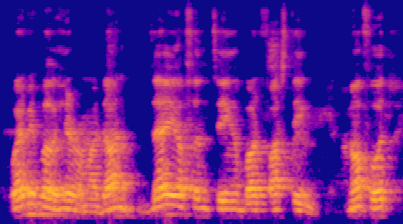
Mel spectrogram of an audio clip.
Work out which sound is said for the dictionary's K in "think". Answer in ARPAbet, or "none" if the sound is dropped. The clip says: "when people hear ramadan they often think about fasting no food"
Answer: none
